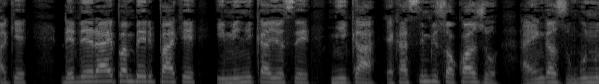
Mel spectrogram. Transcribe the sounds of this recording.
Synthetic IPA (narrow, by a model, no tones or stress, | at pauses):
ke | ɗe̞ɗe̞ɾaipambe̞ɾipake̞ | imiɲikajo̞ːse̞ | ɲikajakasimbiswakwaʐo̞ | ɦaiŋɡazuŋɡunu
